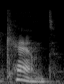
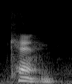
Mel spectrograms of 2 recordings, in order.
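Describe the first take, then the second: First: The final T sound is clearly pronounced. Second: The T is silent, replaced by a glottal stop.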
